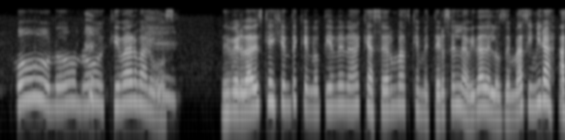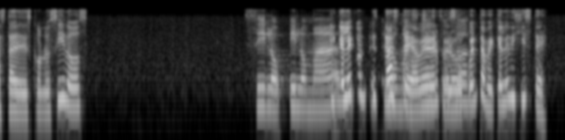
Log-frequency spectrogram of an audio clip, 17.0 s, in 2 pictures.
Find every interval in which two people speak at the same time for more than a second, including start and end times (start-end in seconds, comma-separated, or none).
14.2-15.5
